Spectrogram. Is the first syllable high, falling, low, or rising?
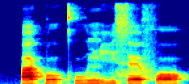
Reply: falling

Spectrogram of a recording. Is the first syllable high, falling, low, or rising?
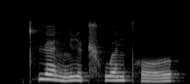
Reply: falling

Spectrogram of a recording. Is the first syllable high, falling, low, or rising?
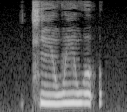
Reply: low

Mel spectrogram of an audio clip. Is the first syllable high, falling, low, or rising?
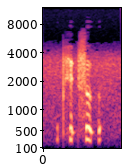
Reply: high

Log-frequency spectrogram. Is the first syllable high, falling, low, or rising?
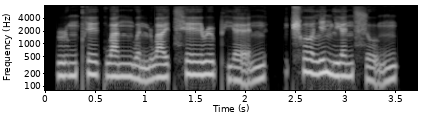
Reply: high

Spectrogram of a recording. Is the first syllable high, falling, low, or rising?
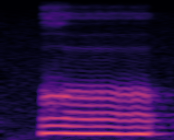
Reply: low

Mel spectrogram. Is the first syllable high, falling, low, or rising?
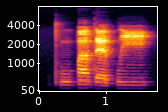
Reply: low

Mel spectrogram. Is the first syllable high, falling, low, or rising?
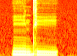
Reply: low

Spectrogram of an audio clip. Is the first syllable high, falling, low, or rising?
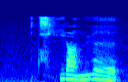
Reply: falling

